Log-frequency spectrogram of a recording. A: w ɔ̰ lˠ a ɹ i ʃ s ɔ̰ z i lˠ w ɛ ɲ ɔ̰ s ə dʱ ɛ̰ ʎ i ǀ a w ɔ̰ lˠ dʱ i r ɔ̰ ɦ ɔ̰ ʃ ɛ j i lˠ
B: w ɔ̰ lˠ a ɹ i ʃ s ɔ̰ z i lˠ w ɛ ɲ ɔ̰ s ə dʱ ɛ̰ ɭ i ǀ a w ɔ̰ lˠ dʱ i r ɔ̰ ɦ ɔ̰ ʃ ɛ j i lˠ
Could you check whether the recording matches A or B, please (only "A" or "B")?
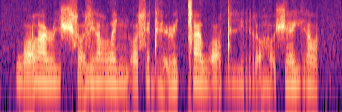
B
